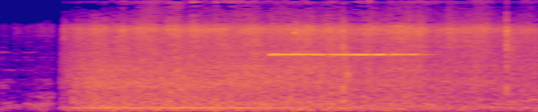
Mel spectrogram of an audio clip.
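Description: Busy shop background with a steady low hum, and one high, steady electronic beep held for a little over a second near the middle.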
